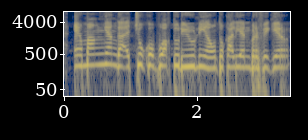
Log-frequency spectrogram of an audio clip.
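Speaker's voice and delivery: rising, forceful reproach from the pulpit; preaching rebuke. Acted. Preacher voicing God's answer to the damned, stern reproach. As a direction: scold the audience as God answering.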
